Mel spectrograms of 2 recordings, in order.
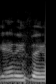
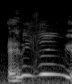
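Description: First: Said in the usual way. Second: High-pitched incredulous squeak; acted kid who cannot believe the luck; amazed disbelief. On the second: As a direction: squeal it as a question. Kid amazed at dad's offer.

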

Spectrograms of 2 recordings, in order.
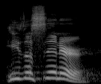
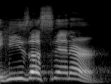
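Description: First: Higher smug sneer; the grumbling crowd, smugly judging Zacchaeus. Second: Higher, louder smug sneer, slow; the grumbling crowd, smugly judging Zacchaeus. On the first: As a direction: dismiss him with a sniff. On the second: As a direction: sneer He's a sinner down your nose. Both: Retold or imitated. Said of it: "the smug religious undertone".

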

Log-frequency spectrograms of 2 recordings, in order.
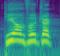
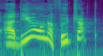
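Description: First: Straight into the question, higher pitch; direct opener. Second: Mock hesitant lead-in to a question; hesitant imitation. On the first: Shown as a demonstration. Host shows co-host how the call should start, direct. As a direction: open confidently, without any hesitation. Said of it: "you should have started, be like". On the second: Host mimics co-host's botched prank call, hesitant. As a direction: stumble into the question with an "uh". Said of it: "You were like".

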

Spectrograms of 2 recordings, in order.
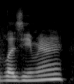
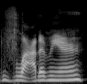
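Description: First: Vladimir stressed on the second syllable, vla-DEE-mir; original Russian stress. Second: Vladimir stressed on the first syllable, VLAD-i-mir; Americanized pronunciation. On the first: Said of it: "instead of Vladimir". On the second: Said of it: "the stress on the first syllable". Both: Shown as a demonstration.

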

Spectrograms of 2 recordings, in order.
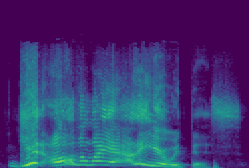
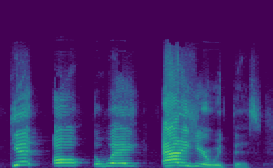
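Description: First: "Get all the way outta here with this" shouted higher and louder, slamming get; outraged shout, louder and higher; shouted dismissal. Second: "Get all the way outta here with this" said loud, falling hard on outta; exasperated loud brush-off; fed-up dismissal. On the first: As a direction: yell it at full force this time. Same line, escalated. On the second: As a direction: wave the whole idea away, loud. Fed-up rant, repeated. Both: Real, not acted.

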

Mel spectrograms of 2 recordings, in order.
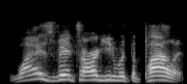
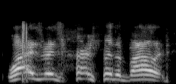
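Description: First: Said in the usual way. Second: Laughing through the quote. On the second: Retold or imitated. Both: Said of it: "Brian Gewirtz was there going".

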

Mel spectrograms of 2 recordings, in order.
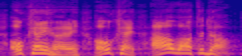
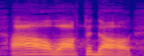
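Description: First: Grudging agreement. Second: Very slow grudging I'll walk the dog; reluctant, drawn out. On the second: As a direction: stretch I'll walk the dog out like a heavy sigh. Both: Pretend. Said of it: "in such a way that I really don't want to".

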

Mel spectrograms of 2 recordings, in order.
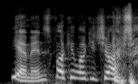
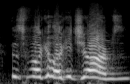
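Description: First: Said in the usual way. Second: Louder, higher, outraged restart; this fucking Lucky Charms shouted in disgust; fired-up rant. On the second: Real, not acted. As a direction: hit it again with real heat. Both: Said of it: "I'm fired up right now".

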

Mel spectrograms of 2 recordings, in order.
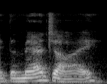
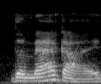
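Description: First: "Magi" said MADGE-eye with a soft g; self-correction, "Magi" with soft g. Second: "Magi" said MAG-eye with a hard g; first try, "Magi" with hard g. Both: Real, not acted.

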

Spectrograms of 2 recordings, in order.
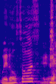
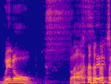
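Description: First: Softer echo of "Whittle Sausage"; hushed mimicked echo; imitated reply. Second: "Whittle... Sausage" split by a puzzled pause; halting announcer reading an odd name; hesitant name reading. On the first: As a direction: repeat "Whittle Sausage" quietly, in a put-on voice. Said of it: "and Lindsay goes". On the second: Retold or imitated. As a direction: read out "Whittle", stop, then "Sausage". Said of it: "Jack was reading all the names".

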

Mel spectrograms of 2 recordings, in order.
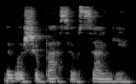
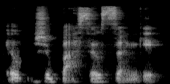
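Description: First: Quieter, serious take with no smile; deadpan Portuguese vampire threat; straight-faced vampire line. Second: Smiling vampire line. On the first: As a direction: drop the grin and say it dead straight. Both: Shown as a demonstration. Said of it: "say it without a smile now".

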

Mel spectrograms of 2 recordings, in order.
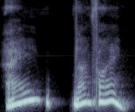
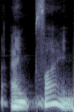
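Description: First: Very high, drawn-out mock fine; high-pitched pretence that all is well; unconvincing insistence. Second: Said in the usual way. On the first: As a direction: squeak out a slow, unconvincing denial. Insists she is fine when not.

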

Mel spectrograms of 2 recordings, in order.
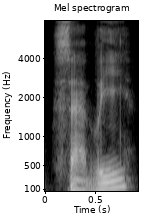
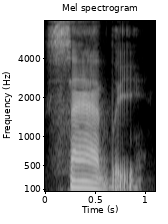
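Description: First: "sadly" wrongly stressed as sad-LY. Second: "sadly" stressed as SAD-ly; long, strong first syllable of "sadly", light "ly". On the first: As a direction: push the second syllable of "sadly", rising on LY. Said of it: "I don't say sadly". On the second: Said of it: "I say sadly". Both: Shown as a demonstration.

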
